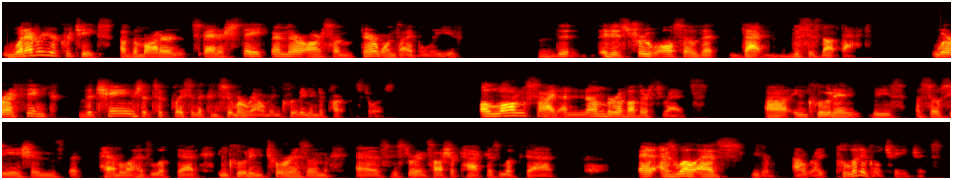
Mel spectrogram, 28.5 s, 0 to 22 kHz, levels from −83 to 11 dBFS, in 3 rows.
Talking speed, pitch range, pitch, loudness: 160 wpm, 110-140 Hz, 125 Hz, -27 LUFS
